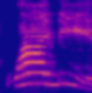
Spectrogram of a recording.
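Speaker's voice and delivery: high-pitched mock wail of self-pity; retold crying. Recalling her days of screaming and crying while healing, retold crying. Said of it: "I would be crying".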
